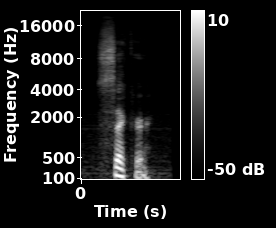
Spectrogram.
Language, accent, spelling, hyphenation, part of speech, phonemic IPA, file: English, US, sicker, sic‧ker, adjective / adverb / verb, /ˈsɪkɚ/, En-uk-sicker.ogg
- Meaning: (adjective) 1. comparative form of sick: more sick 2. Certain 3. Secure; safe; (adverb) 1. Certainly 2. Securely; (verb) To percolate, trickle, or seep; to ooze, as water through a crack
